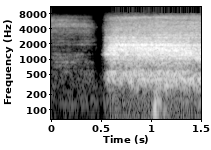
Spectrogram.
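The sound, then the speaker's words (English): Intense, focused breathing from a breathing exercise: a short breath, a brief pause, then a long, loud, forceful breath blown out steadily. No talking. “I take a full breath and it's a big long breath. And then I blow it out. And then each breath gets more intense and more focused.”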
